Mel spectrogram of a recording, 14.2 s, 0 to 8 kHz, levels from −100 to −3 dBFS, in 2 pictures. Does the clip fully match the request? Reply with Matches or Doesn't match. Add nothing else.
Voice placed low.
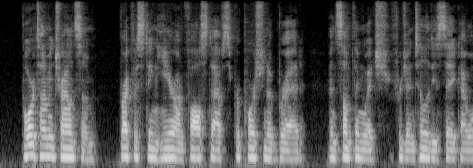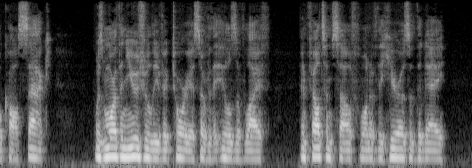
Matches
